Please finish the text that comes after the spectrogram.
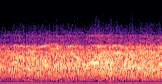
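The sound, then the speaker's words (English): A large baseball stadium crowd roars steadily as Yogi Berra comes out, a dense, continuous wash of fans beginning to applaud, loud and evenly sustained throughout with no distinct individual claps standing out. “And the fans are starting to applaud.”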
